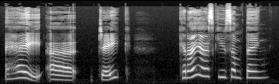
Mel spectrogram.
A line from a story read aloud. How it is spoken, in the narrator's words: nervously, then says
